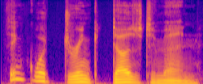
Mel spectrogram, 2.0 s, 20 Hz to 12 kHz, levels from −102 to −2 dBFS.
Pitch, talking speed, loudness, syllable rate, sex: 120 Hz, 175 wpm, -18 LUFS, 3.4 syllables/s, male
